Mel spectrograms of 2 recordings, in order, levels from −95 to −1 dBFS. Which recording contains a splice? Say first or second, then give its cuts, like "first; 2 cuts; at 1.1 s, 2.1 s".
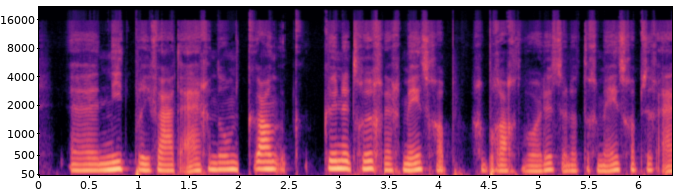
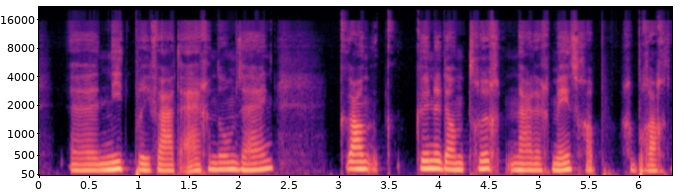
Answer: first; 3 cuts; at 2.0 s, 3.1 s, 3.4 s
